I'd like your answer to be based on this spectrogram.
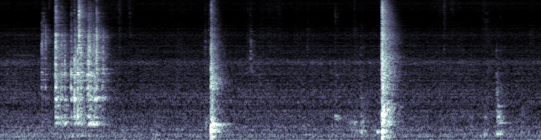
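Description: Cashews stirred in melted ghee in a pan, heard as a few sharp metallic clinks and scrapes of a utensil against the pan, spaced apart and fairly close, with quiet gaps between.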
